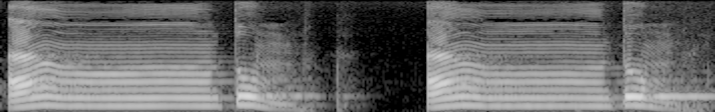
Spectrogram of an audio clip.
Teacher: N-nya itu, nun-nya itu samar, remang-remang. Jadi jangan baca antum, jangan N. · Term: ikhfa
